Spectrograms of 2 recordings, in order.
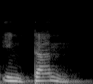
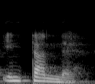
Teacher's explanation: o M se assimilou para N, que era a consoante final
